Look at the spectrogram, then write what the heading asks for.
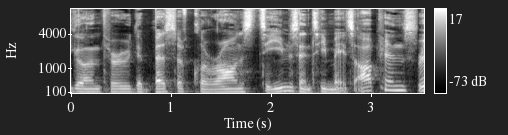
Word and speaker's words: Clorinde: Because it's in French, it's Clorinde. And then I'm not going to say like Clorinde every time.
